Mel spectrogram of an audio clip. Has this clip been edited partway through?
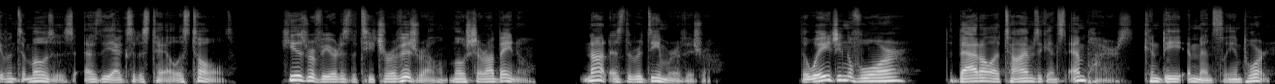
no; 0 cuts

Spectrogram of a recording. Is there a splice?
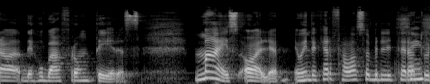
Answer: no; 0 cuts

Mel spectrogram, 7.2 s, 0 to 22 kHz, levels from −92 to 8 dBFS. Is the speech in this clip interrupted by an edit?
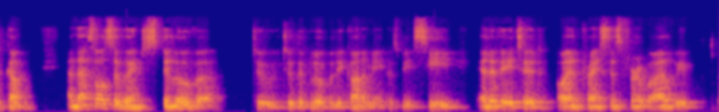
no; 0 cuts

